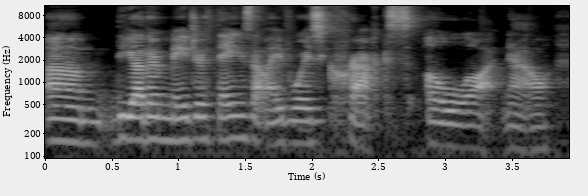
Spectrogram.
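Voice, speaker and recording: A woman's voice: low voice, unhurried. A young adult woman vlogging casually to the camera, rambling and hesitant with lots of fillers. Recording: roomy echo.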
